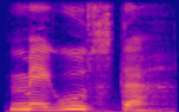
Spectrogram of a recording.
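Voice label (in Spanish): me gusta, Spanish, female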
